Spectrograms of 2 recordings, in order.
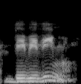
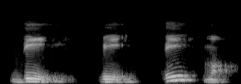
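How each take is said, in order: First: Said in the usual way. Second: DI, VI, DI, MO as separate beats; syllable by syllable. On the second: Shown as a demonstration. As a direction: break "Di, vi, di, mo" apart with a pause between syllables. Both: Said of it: "cuáles son las sílabas".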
